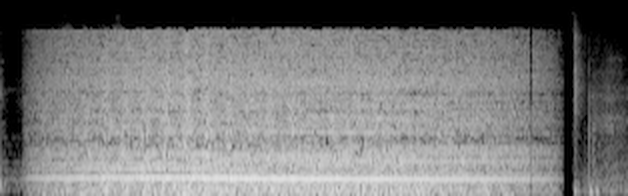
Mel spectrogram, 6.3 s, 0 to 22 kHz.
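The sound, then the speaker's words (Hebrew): Lewis Hamilton's Mercedes Formula 1 car, bouncing along the straight at Bahrain during pre-season testing, drones loudly and steadily for about five seconds with a rough, juddering edge, then cuts off abruptly, leaving a few faint clicks. “טוב, אז uh, למי שתוהה כרגע מה שמענו, זה בעצם היה המרצדס של לואיס המילטון, uh, מקפצת לה ככה בישרות של בחריין, במסגרת המבחני קדם העונה לדעתי, אבל זה עמית יודע כי עמית הוציא את הסאונד.”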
